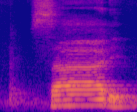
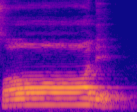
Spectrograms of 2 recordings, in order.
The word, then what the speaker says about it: صاد: Should not say sad. No, wrong. It's صاد.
